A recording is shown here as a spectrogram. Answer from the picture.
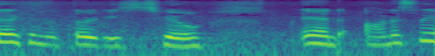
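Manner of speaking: ordinary delivery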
